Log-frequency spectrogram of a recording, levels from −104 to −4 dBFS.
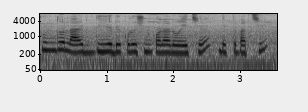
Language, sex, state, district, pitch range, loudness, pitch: Bengali, female, West Bengal, Alipurduar, 235-255 Hz, -16 LUFS, 245 Hz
